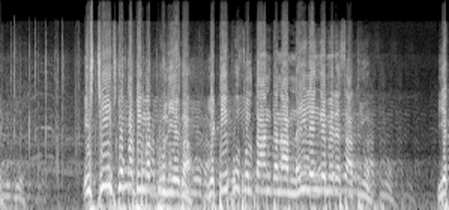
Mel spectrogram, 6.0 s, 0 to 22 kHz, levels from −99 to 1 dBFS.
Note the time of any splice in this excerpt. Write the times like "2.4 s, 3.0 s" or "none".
none

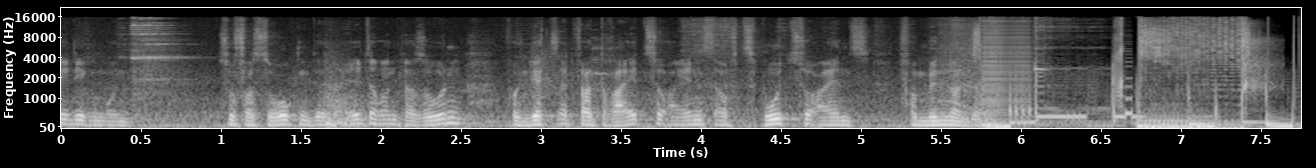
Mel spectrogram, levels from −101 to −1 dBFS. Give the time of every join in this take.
5.9 s

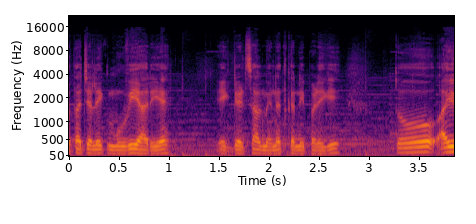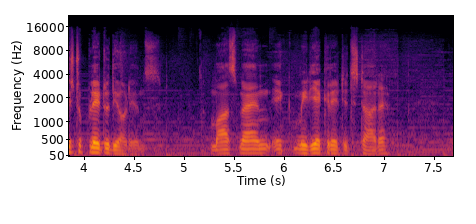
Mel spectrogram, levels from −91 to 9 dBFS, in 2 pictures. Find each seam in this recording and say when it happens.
none

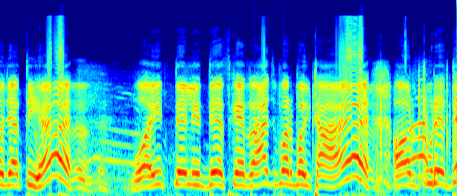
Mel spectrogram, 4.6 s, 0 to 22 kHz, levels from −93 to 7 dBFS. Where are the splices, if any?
none

